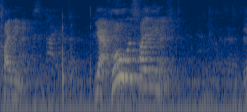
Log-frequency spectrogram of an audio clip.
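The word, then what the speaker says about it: Philemon: It's not Filimon. It's Phileiman.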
